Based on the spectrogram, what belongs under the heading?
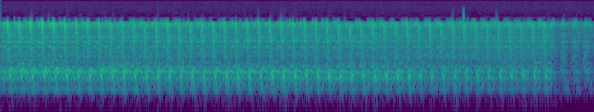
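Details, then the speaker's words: Embroidery machine stitching a baby basket project in the hoop: fast, even knocking at nearly four beats a second over the stitching hum as the design runs too close to the hoop edge; the design must be shrunk. "so as you can see look how close that is to the edge of the hoop that's not good you hear it knocking"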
